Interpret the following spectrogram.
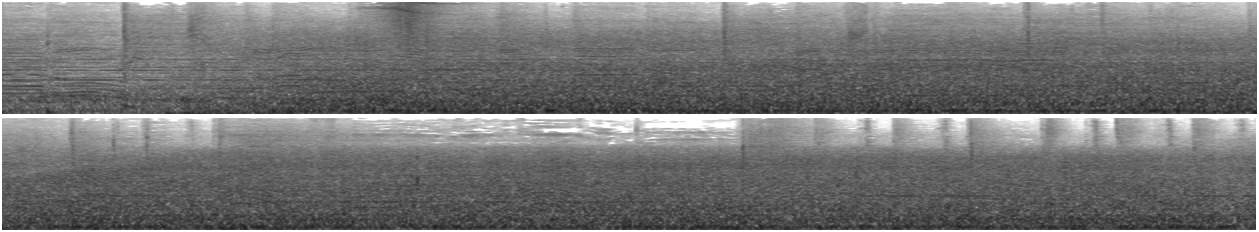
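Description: Stream water rushing and bubbling around a half-submerged camera: a steady, even wash of noise, with music fading underneath in the first couple of seconds.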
